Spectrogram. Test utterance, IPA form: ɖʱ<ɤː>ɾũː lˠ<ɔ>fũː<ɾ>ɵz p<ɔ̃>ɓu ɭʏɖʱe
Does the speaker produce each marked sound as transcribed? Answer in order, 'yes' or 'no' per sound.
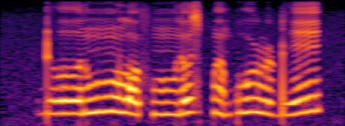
yes, no, yes, no

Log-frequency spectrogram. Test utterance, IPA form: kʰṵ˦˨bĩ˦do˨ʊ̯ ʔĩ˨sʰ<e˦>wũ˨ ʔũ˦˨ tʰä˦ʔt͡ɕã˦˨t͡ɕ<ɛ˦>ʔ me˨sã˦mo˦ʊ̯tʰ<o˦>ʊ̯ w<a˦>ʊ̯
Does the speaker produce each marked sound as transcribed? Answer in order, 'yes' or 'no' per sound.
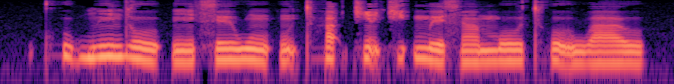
yes, no, no, yes

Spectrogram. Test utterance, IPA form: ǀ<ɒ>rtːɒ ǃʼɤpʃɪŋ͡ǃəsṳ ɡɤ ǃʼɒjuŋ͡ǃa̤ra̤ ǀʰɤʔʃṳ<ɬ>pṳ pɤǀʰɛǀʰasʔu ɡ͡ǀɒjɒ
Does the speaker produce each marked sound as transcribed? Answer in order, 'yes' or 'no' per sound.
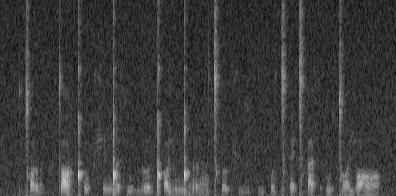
yes, no

